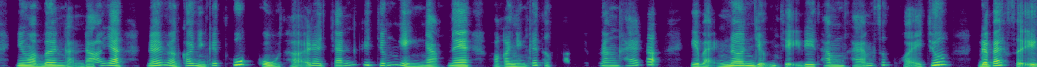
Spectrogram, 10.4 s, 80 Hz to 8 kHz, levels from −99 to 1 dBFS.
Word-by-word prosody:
Nhưng 220 -2 +5
mà 190 - +4
bên 210 +3 +3
cạnh 170 -3 -9
đó 185 +1 -2
nha, 245 -5 +5 0.3
nếu 255 +6 +3
mà 270 -9 0
có 250 +7 -4
những 220 -7 0
cái 265 +3 -4
thuốc 380 +2 +5
cụ 160 -1 +2
thể - - -4
để 260 -3 -1
tránh 230 +5 -3
cái 315 - -1
chứng 295 +6 -3
nghiện 190 - 0
ngập 195 -2 -1
nè, 210 -2 +5 0.2
hoặc 190 -1 -10
là 185 - +1
những 175 0 -2
cái 295 - -4
thực 215 - -11
phẩm - - -16
chức 280 - -51
năng 220 -1 -3
khác 255 +6 -7
á, 350 - +2 0.3
thì 180 - +1
bạn 175 +3 -1
nên 235 +1 +7
dẫn 210 +1 0
chị - - -4
đi 190 +1 +2
thăm 205 -1 -1
khám 215 +5 -5
sức 325 +3 -12
khỏe - - -6
trước, 330 - +4 0.3
để 200 0 +7
bác 275 +6 +4
sĩ - - +1
220 Hz, 260 wpm, -23 LUFS, 195-265 Hz, 0.3 s, nên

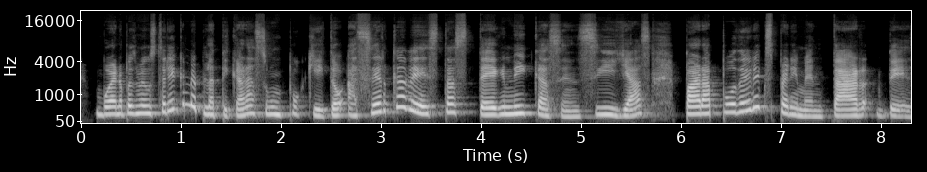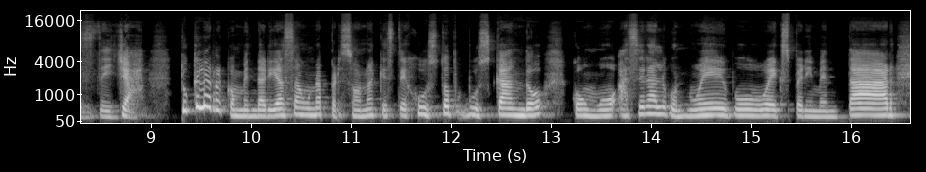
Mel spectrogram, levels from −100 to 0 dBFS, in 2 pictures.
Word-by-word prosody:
Bueno, 235 +2 +2
pues 250 +1 +2
me 255 - +3
gustaría 270 +8 0
que - - -6
me 485 - +4
platicaras 220 +2 -2
un 225 -2 0
poquito 200 -4 -2
acerca 280 - 0
de 295 -8 +6
estas 280 +4 -2
técnicas 230 -1 +3
sencillas 190 +6 -2 0.3
para 245 +1 +5
poder 285 +4 +2
experimentar 195 - +1
desde 170 -4 -6
ya. 150 - 0 0.4
¿Tú 335 -1 -2
qué 450 - +4
le 465 +1 +5
recomendarías 185 - -1
a 220 - 0
una 210 +1 -2
persona 190 -1 -5
que 195 - -9
esté 190 +2 -6
justo, 220 +4 -2
p 255 +3 -14
buscando 205 +1 +1 0.2
como 185 -1 -2
hacer 195 +5 -4
algo 230 -6 0
nuevo, 190 0 0
experimentar, 180 +3 +2
205 Hz, 130 wpm, -24 LUFS, 185-240 Hz, 0.4 s, de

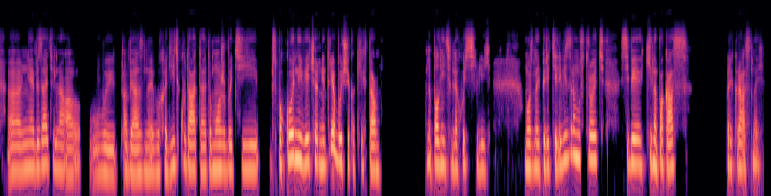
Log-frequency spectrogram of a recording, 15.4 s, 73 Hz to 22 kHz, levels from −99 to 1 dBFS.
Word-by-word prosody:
А, 160 0 -1
не 170 +2 -2
обязательно 170 -1 -2
а 145 -1 -3 0.2
вы 145 0 -4
обязаны 150 -1 -2
выходить 160 +4 -3
куда-то. 170 -5 0
Это 155 0 -3
может 165 0 0
быть 165 -1 -4
и 165 +1 -2 0.2
спокойный 220 +4 +6
вечер, 195 0 +3
не 180 0 +2
требующий 195 +4 +3
каких-то 165 -2 -1 1.0
дополнительных 185 -5 0
усилий. 165 -4 -4 0.7
Можно 175 -1 +2
и 170 - -1
перед 175 0 -1
телевизором 220 +7 +2
устроить 215 -2 +1 0.3
себе 195 0 +2
кинопоказ 180 -2 +1 0.8
прекрасный. 185 +2 -3
175 Hz, 105 wpm, -24 LUFS, 160-190 Hz, 1.0 s, спокойный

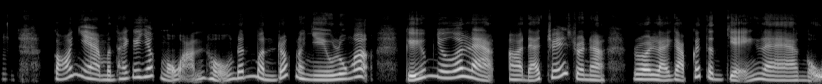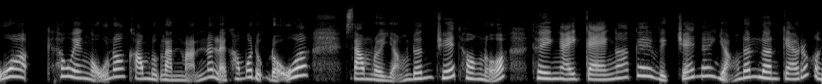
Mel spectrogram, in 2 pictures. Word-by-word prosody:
Ừm, 245 - -22 0.4
có - - 0
nha, 270 -8 +2
mình 210 -1 -2
thấy 265 +4 -3
cái 330 0 -1
giấc 380 +2 0
ngủ - - -1
ảnh 285 - -4
hưởng 260 -1 -1
đến 300 +3 0
mình 225 -9 0
rất 365 - 0
là 285 - +1
nhiều 210 -2 +1
luôn 250 +5 +2
á. 365 +1 +5 0.4
Kiểu 200 +2 +6
giống 350 +7 -1
như 305 -4 +1
á 360 +3 +6
là, 285 - +3
à, 220 -1 +1
đã 185 +6 +1
stress 340 - -1
rồi 240 - +2
nè, 205 -3 +1 0.3
rồi 235 -1 +5
lại 200 -3 +2
gặp 215 - 0
cái 360 +2 0
tình 260 -7 -3
trạng 205 +2 -1
là 195 -4 +1
ngủ 195 - 0
á, 345 -3 +2 0.3
thói 380 0 0
quen 305 -6 +1
ngủ - - -1
nó 360 +2 +1
không 260 0 0
được 230 -3 -3
lành 200 -2 -1
mạnh, 210 +5 -4
nó 345 - 0
lại - - 0
không 255 -1 -6
có 335 - +3
được - - -3
đủ - - +1
á, 395 +3 +6 0.4
xong 255 -2 +1
rồi 205 -4 0
dẫn 215 +6 -5
đến 280 +5 -1
stress 330 +4 0
hơn 270 -5 +1
nữa. - - +2 0.3
Thì 285 -3 +2
ngày 250 -2 -1
càng 225 0 +1
á, 295 +3 -2
cái 395 -2 +1
việc 205 - -3
stress 330 +4 -1
nó 390 - -2
dẫn 260 -1 -2
đến 325 +2 +2
lên 290 -6 +2
cao 250 -2 0
rất 395 +5 -3
là - - 0
260 Hz, 265 wpm, -21 LUFS, 220-325 Hz, 0.4 s, Kiểu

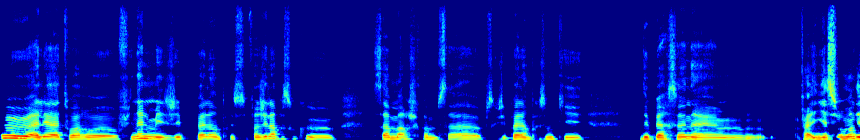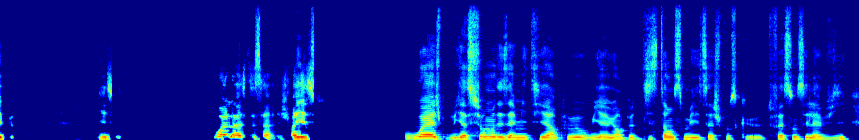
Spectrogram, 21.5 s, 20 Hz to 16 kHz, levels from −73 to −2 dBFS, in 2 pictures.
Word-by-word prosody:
peu 280 -4 +8
aléatoire, 210 -2 +4
heu, 180 -1 +2
au - - -11
final, 245 +7 +1
mais 205 -5 +3
j'ai 195 +3 -4
pas 215 +1 +2
l'impress 200 -3 -5
enfin 195 +1 -2
j'ai 230 +4 +2
l'impression 225 -3 -4
que 180 -7 -4 0.5
ça 200 -1 -1
marche 195 +1 -2
comme 190 -4 -5
ça, 180 +2 -5
heu, - - -9
parce 165 - -17
que 170 - -31
j'ai - - -12
pas 210 - +1
l'impression 200 0 -2
qu'il 200 -2 -6
y 180 - -1
ait 180 - -20 0.7
des 205 -1 +5
personnes, 205 +3 +2
hem, 175 - -2 0.4
enfin - - 0
il 190 - +3
y 185 - +4
a - - 0
sûrement 210 +4 +3
des 210 -3 +8
p 425 - -21 1.1
il - - -4
y - - +4
a - - 0
su 405 - -10 1.2
Voilà, 225 -3 +3
c'est 205 - -11
ça. 170 -6 -3
Je - - -17
vois, 205 - +7
il 210 - +10
y - - +8
a - - +2
su - - -2 1.1
Ouais, 230 0 +4
j 215 - -9
il - - -4
y 195 - +4
a - - +3
sûrement 220 +3 0
des 205 -2 0
amitiés 195 +1 -1
un 185 -3 0
peu 195 +3 -3
où 180 -2 -5
il 175 - -4
y - - +1
a 165 - -1
eu 165 - 0
un 165 0 -3
peu 190 +3 -6
de 175 - -14
distance, 200 +4 -3
mais 170 -3 -2
ça 190 +4 -6
je 185 - -12
pense 185 -1 -9
que - - -17
de 85 0 -10
toute 85 0 -22
façon 190 - -3
c'est 190 -4 -4
la 155 -2 0
vie 175 +6 -9
195 Hz, 220 wpm, -23 LUFS, 180-210 Hz, 1.2 s, il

